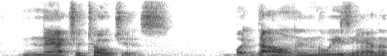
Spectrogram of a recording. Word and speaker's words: Natchitoches: through a town called natchitoches but down in louisiana they pronounce it nagarosh nagadosh i don't know why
